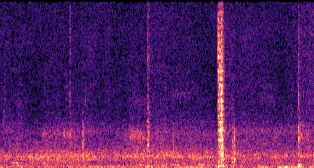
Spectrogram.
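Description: Steady low rumble, with one sharp footstep of a hard-soled shoe on the pavement late on.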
